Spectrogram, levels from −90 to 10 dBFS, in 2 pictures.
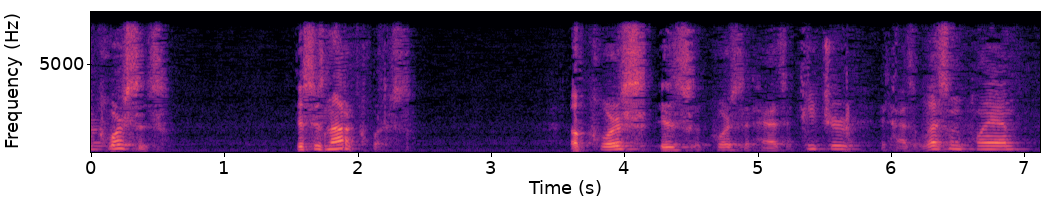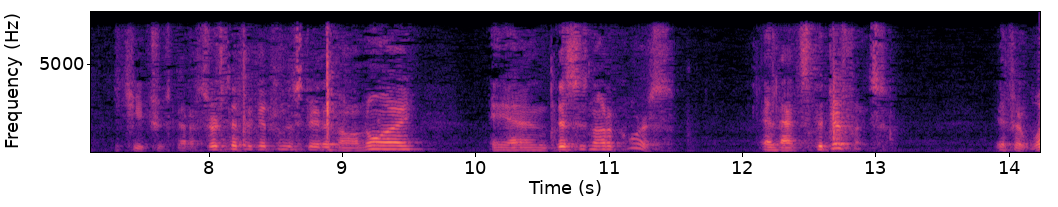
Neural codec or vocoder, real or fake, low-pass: none; real; 7.2 kHz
